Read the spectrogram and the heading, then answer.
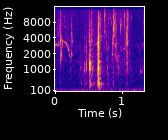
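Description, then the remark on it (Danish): Chickens bought unsorted, broilers together with some hens, cluck in a few short, sharp bursts, two louder calls standing out over a steady low background hum, with no one talking. “Og så har vi slagtkyllinger, og så samtidig nogle hønker. Det afløser de gamle høns.”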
